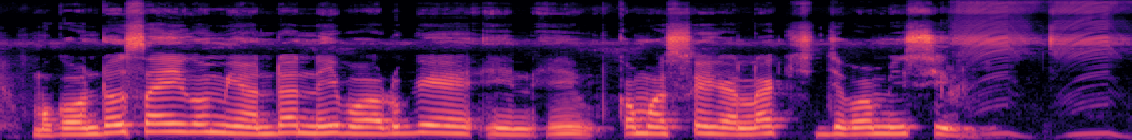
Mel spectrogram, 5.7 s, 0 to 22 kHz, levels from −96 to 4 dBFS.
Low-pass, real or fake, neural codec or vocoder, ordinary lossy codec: none; real; none; none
